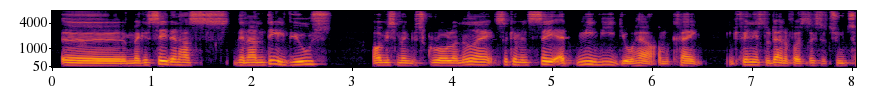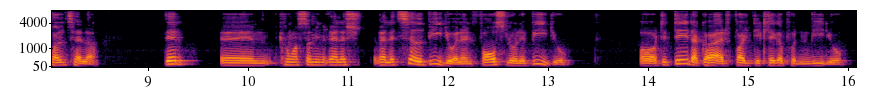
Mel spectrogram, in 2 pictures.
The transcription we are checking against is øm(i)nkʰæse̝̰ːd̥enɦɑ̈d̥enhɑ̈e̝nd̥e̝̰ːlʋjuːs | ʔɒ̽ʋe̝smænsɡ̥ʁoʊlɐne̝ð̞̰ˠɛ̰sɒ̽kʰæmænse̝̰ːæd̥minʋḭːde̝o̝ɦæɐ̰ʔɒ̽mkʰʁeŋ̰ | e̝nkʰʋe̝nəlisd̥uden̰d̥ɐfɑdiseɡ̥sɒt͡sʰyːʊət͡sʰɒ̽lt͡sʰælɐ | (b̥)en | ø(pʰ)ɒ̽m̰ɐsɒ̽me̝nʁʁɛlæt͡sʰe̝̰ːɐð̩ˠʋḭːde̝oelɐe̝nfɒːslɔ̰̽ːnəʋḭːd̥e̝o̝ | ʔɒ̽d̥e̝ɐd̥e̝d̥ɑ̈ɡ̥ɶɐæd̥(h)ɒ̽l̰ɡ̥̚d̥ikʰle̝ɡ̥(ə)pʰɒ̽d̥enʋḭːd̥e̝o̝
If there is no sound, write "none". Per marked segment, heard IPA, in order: æ, d̥, kʰ, f, ɐ

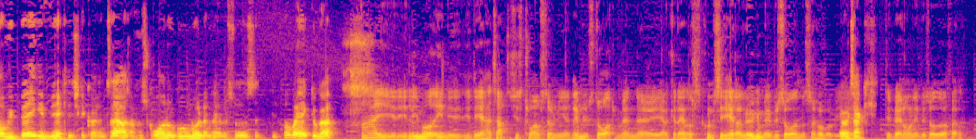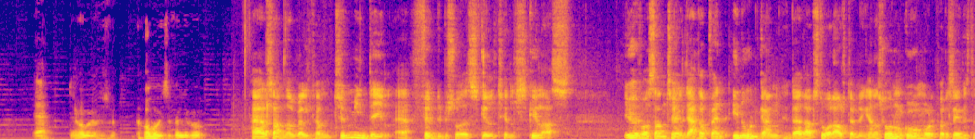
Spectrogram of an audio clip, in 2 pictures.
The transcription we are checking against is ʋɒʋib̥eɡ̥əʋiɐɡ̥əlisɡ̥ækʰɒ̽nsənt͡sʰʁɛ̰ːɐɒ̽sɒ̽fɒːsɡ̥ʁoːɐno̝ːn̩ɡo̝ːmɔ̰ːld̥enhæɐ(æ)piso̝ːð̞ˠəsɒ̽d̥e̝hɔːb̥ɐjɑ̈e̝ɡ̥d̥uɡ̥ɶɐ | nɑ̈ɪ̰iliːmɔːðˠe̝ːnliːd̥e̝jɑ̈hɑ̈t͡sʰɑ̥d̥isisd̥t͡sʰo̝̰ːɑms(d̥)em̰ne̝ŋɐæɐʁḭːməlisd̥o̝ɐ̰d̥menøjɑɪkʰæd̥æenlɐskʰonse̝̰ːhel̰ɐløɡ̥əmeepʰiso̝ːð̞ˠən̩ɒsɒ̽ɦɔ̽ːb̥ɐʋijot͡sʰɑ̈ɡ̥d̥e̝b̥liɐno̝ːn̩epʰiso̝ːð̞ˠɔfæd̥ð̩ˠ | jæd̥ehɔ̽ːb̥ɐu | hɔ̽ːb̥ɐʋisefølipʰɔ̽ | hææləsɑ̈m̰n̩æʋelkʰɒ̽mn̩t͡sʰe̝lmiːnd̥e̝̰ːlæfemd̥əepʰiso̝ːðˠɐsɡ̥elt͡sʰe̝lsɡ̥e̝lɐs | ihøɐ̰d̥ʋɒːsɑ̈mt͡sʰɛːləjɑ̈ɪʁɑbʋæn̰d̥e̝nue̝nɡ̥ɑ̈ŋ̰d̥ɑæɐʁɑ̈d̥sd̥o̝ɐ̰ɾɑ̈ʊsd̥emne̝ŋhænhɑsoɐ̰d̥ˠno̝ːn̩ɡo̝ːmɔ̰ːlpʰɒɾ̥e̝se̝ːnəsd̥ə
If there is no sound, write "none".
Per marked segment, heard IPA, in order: e, d̥

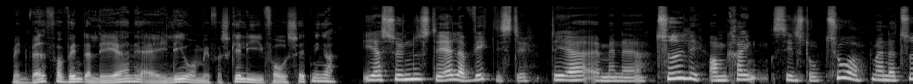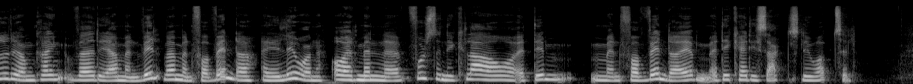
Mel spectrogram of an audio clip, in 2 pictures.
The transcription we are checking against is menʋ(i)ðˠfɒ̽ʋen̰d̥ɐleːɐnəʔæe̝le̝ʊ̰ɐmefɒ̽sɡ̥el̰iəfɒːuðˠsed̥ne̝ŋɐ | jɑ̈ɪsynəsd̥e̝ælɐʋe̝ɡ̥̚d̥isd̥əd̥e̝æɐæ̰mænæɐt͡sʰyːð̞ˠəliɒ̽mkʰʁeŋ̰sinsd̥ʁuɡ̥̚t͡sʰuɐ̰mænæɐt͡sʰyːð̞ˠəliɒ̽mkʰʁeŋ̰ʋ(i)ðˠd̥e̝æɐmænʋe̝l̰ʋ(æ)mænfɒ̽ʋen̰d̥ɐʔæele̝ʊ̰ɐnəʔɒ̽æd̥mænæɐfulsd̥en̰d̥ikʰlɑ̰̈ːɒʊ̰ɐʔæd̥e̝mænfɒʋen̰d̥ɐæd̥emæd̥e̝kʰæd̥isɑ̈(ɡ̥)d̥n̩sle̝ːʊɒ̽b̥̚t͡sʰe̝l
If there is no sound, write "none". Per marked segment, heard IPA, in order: æ, æ, æ, ɡ̥

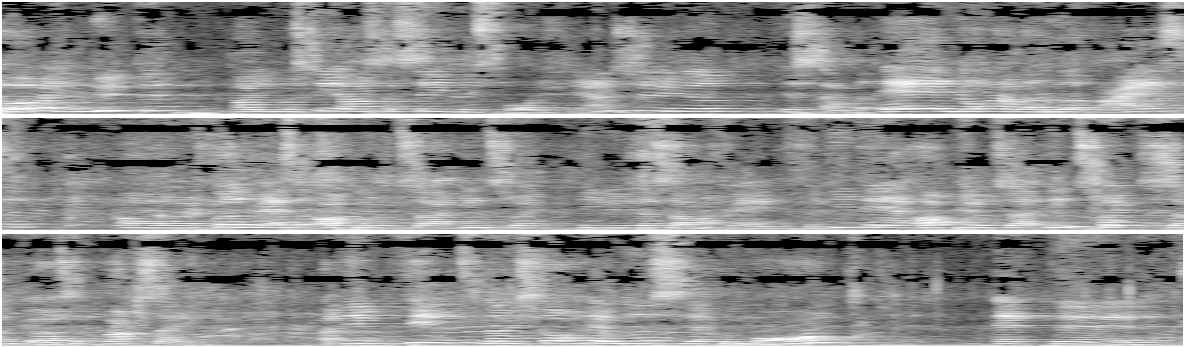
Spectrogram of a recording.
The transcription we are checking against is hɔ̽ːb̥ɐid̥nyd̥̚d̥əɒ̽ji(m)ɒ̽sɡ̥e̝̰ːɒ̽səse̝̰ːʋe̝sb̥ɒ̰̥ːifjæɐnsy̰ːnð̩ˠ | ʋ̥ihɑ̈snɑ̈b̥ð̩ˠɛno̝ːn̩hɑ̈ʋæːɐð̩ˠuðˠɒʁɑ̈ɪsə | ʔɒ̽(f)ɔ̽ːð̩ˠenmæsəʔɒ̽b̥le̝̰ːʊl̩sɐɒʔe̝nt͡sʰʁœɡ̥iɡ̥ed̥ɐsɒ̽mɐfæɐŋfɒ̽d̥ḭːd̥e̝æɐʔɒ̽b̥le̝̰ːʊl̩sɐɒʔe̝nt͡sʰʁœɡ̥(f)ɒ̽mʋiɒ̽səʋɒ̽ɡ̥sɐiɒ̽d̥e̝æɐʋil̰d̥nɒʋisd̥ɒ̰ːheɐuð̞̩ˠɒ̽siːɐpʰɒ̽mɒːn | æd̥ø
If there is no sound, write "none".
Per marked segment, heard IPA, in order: m, f, s

